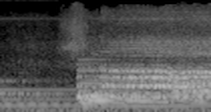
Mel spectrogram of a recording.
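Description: Girls' choir singing in a church: a held chord fades, then about three-quarters of a second in the choir comes in on a new, louder chord over a steady low accompanying tone.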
